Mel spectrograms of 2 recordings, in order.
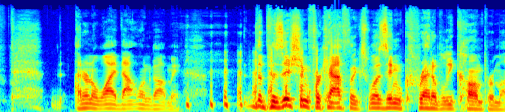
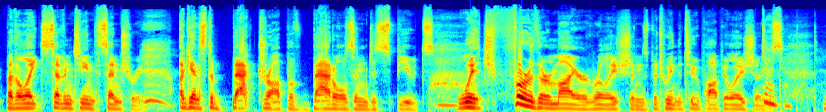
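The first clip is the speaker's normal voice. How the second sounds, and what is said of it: Dramatic narrating voice. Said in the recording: “Dramatic voice.”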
